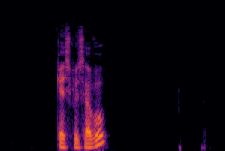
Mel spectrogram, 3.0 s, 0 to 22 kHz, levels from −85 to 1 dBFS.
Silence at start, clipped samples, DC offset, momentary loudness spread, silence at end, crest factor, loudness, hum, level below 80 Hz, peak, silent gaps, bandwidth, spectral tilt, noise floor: 0.75 s; under 0.1%; under 0.1%; 7 LU; 1.6 s; 24 dB; -29 LUFS; none; -66 dBFS; -10 dBFS; none; 11.5 kHz; -5.5 dB/octave; -88 dBFS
